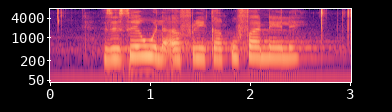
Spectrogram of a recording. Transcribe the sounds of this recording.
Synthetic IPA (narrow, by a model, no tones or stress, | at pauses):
zɛsewulaʔafrik̬ʼak̬ʼufanɛːlɛ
